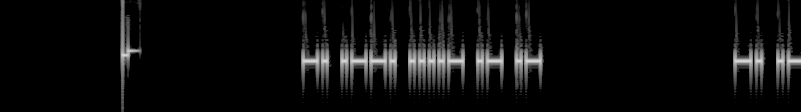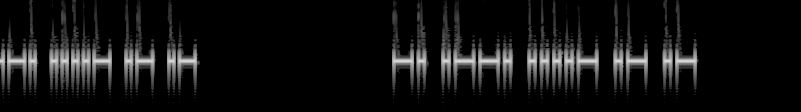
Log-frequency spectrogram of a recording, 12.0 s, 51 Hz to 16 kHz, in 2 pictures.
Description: Morse code, heard as a keyed tone, about 29 wpm, 700 Hz. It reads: NP4AA NP4AA NP4AA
